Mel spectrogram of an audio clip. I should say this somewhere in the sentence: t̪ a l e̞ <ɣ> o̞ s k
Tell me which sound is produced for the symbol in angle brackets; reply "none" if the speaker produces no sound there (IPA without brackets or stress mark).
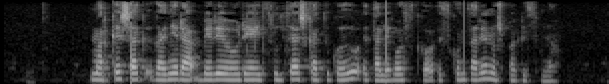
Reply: ɣ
